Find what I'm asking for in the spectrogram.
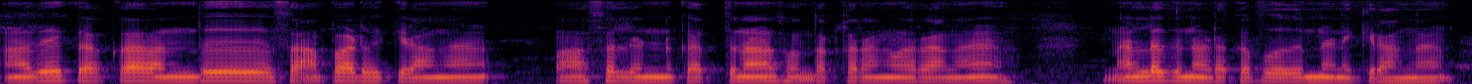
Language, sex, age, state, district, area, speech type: Tamil, female, 60+, Tamil Nadu, Thanjavur, urban, spontaneous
